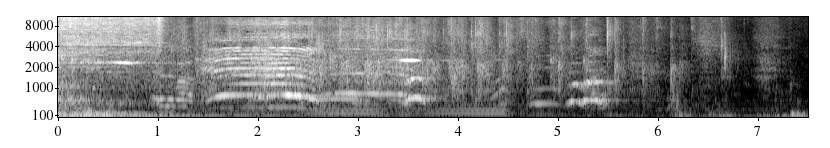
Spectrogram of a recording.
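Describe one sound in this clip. A live band plays loud rock music with electric guitars and drums, then stops.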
